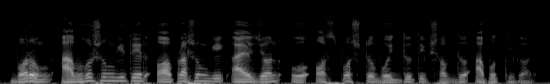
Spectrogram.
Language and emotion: Bengali, neutral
